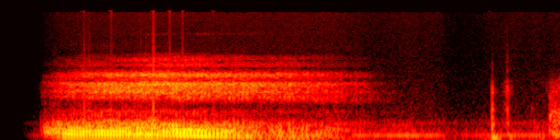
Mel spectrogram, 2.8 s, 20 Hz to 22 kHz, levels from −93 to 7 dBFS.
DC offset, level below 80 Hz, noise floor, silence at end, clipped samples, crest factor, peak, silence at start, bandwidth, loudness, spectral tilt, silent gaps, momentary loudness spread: under 0.1%; -40 dBFS; -49 dBFS; 0 s; under 0.1%; 18 dB; -10 dBFS; 0.2 s; 16.5 kHz; -25 LUFS; -7 dB/octave; none; 23 LU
